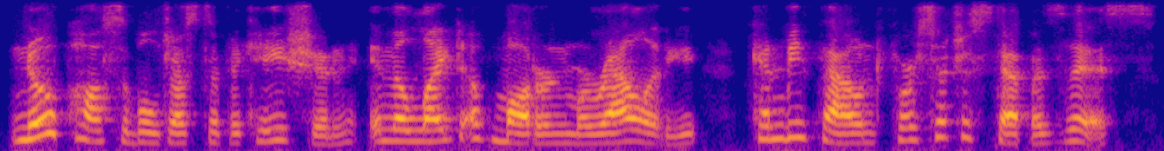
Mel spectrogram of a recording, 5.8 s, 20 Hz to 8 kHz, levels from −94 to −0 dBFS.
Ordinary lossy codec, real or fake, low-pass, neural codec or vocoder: Opus, 32 kbps; real; 7.2 kHz; none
